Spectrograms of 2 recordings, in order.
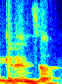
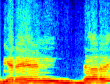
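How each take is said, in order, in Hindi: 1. बीच का व्यंजन j की आवाज़ है। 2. बीच का व्यंजन सादा d वाली आवाज़ है। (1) "बल्कि डी को जा बोलेंगे" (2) "ग्रेंडर इस तरीके से नहीं बोलेंगे"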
